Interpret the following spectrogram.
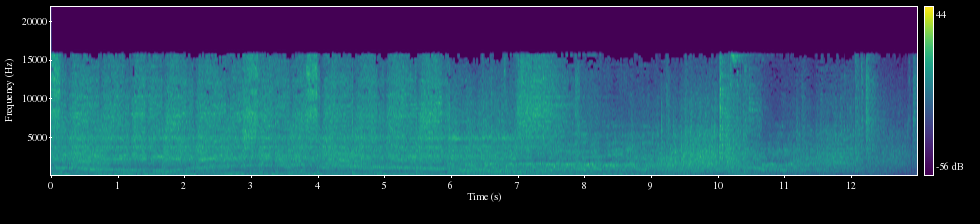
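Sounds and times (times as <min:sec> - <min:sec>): heavy rock music: 0:00.0 - 0:12.3.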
